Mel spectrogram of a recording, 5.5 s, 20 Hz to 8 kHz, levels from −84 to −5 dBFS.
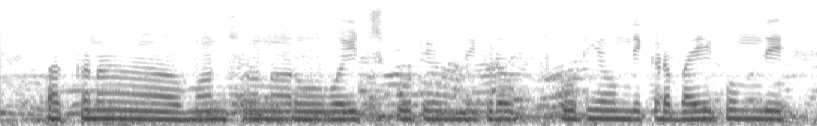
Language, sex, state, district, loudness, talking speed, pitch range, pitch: Telugu, female, Andhra Pradesh, Srikakulam, -34 LUFS, 130 wpm, 185-200 Hz, 190 Hz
